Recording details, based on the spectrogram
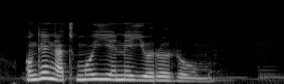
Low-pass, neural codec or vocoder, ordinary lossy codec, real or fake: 7.2 kHz; none; none; real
